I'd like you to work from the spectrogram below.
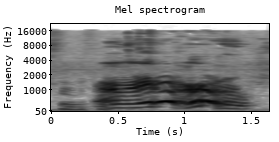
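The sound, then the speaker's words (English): A person mimics a cartoon dog: a quick yelp, then a drawn-out, warbling bark-like howl, voiced fairly loud. “Woof, woof, woof. Do your Scooby.”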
